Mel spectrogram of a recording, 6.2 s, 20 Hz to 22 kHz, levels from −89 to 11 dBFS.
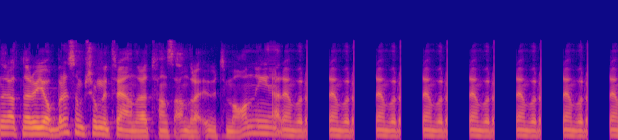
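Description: At 1.29 s, between "du jobbade som personlig" and "att det fanns andra", concealed Bluetooth headset packet loss fills a 15 ms hole with repeated recent waveform. At 2.69–2.75 s, 45 ms is lost across 60 ms, with a 30 ms run that buzzes at full level and warbles on recovery. On the waveform it shows as copied cycles. A 7.5 ms loss at 5.79 s is nearly hidden.

From 3.06 s to the end, a stutter with silent gaps, likely a stalled stream retrying, replays a 239 ms burst every 468 ms, six times, with about 229 ms of digital silence between. It appears as identical blocks separated by flat lines and blank spectrogram columns, and the intervening audio is lost.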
